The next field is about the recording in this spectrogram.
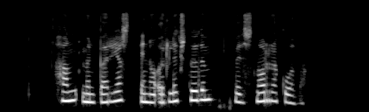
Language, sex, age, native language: Icelandic, female, 18-19, Icelandic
